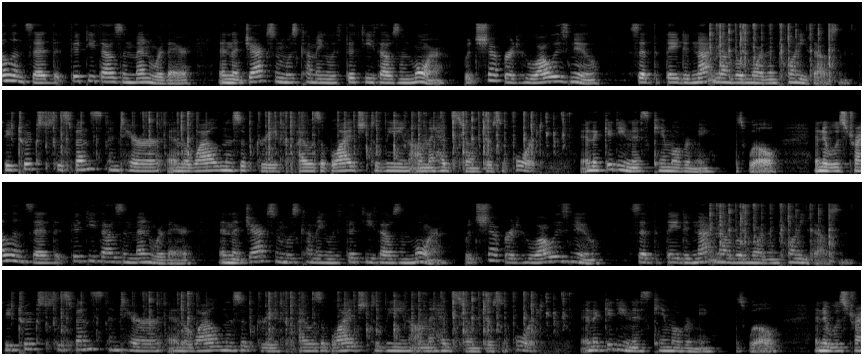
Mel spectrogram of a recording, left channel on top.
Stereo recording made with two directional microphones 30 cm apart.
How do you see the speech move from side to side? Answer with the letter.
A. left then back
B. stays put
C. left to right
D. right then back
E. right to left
B.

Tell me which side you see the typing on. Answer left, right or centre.
left.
